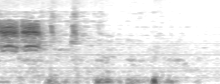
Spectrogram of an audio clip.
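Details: Chickadee singing in a backyard gives two harsh, buzzy notes back to back, then two fainter rasping notes, over a soft low rumble.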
